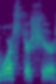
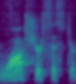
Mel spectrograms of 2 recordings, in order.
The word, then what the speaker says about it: Worcestershire: say something Worcestershire sauce how hard is it to pronounce worcestershire yet I know there's this big running joke on tick tock that people always call it wash your sister sauce so yeah okay now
